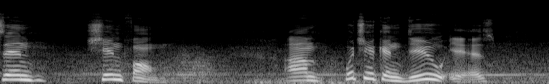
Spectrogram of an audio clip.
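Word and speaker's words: Xinfeng: you know so yeah the place is called Shin Fong and in in pinyin it's spelled Xin f e in on the side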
